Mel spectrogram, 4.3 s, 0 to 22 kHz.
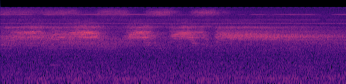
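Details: Minmin cicada heard on 24 July 2016: a shrill, high buzz that swells and fades in quick repeated pulses, each surge lasting about half a second.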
